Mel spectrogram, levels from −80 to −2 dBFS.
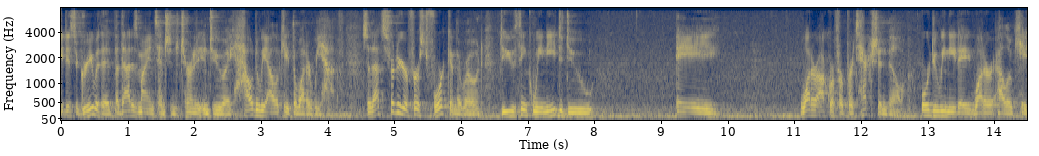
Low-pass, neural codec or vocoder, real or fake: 7.2 kHz; none; real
